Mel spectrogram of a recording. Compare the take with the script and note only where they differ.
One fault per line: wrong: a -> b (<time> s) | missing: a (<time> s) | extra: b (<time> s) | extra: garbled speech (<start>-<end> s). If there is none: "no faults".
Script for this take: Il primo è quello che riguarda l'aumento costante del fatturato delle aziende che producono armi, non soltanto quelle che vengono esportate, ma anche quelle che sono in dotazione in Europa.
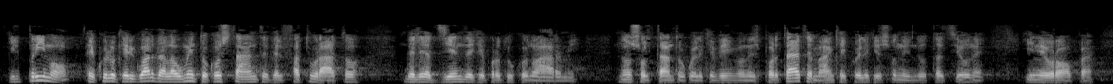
no faults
